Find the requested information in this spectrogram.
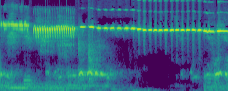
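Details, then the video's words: Song of a Russian canary bred for singing: two dense buzzy high trills, then a clear whistled tone broken into slower evenly spaced pulses, about five per second. "The singing of a canary. Melodies Canary Bird song"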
